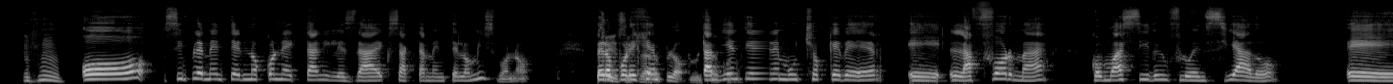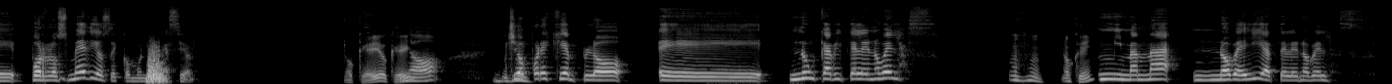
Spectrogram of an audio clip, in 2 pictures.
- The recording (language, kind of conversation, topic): Spanish, podcast, ¿Por qué crees que ciertas historias conectan con la gente?
- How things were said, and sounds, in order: blowing; drawn out: "eh"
